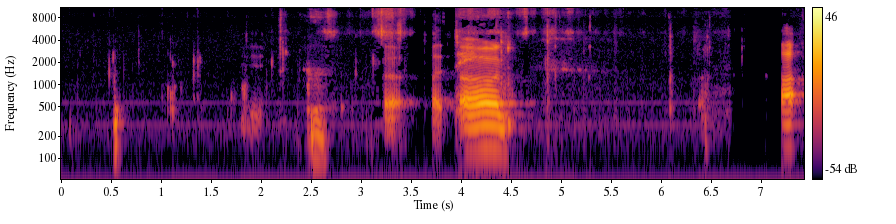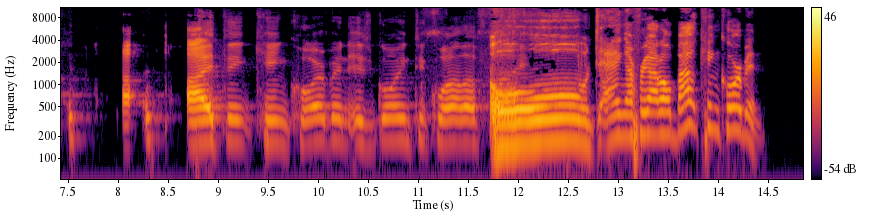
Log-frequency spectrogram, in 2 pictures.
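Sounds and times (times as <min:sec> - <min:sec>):
person sipping and swallowing water: 0:00.4 - 0:03.1
speech: 0:02.5 - 0:04.7, 0:07.2 - 0:14.5.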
